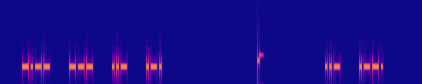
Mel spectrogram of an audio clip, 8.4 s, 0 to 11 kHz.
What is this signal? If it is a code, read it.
Morse code, heard as a keyed tone, about 28 wpm, spaced as for 16 wpm, 700 Hz. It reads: YOUR UP
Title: 3x Character Spacing - Top 100 Words - 28wpm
